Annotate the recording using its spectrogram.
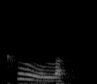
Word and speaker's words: school: Это слово school. Школа. Куда ж мы без нее, да? Без нее никак. Поэтому нужно запомнить, что слово школа пишется вот так. School. Мы здесь видим с вами сочетание CH, но оно читаться как Ч не будет. Оно будет читаться как К. Вот так в транскрипции будет. Это исключение.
